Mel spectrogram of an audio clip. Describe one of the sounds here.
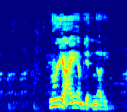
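A middle-aged woman speaks close by, with animation.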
